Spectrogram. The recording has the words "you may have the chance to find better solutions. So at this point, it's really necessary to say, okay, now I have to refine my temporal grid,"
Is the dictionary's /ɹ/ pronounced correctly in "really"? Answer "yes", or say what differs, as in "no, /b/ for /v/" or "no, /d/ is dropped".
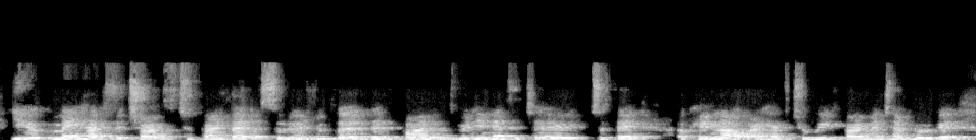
yes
